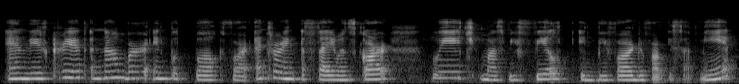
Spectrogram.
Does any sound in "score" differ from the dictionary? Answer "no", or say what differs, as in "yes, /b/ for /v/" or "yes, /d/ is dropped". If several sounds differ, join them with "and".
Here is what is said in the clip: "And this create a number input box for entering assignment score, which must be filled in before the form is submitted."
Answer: no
